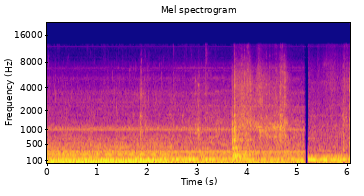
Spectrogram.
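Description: A spoon scrapes through thick sauce in a metal pan.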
